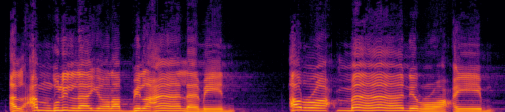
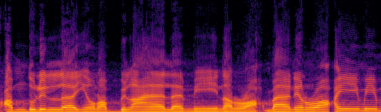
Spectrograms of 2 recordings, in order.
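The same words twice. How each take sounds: First: Each phrase ends with a stop and pause. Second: The phrases run together without any pause. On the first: "Itu namanya wa wakaf" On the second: "Kalau wasol"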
